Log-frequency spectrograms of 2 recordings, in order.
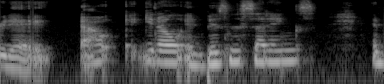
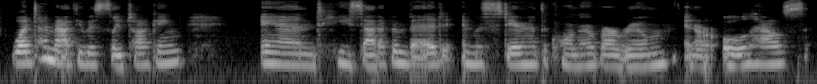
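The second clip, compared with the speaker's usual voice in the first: usual speaking voice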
